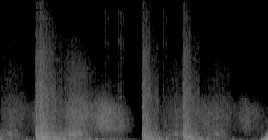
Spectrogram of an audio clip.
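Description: Gunfire in the video game Close Combat: The Longest Day during a Pegasus Bridge battle with half-tracks and mortars: dense bursts of distant rattling fire and booms roll on in long sustained stretches, broken by one brief pause.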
